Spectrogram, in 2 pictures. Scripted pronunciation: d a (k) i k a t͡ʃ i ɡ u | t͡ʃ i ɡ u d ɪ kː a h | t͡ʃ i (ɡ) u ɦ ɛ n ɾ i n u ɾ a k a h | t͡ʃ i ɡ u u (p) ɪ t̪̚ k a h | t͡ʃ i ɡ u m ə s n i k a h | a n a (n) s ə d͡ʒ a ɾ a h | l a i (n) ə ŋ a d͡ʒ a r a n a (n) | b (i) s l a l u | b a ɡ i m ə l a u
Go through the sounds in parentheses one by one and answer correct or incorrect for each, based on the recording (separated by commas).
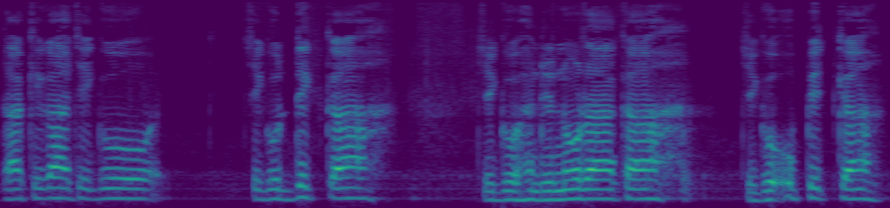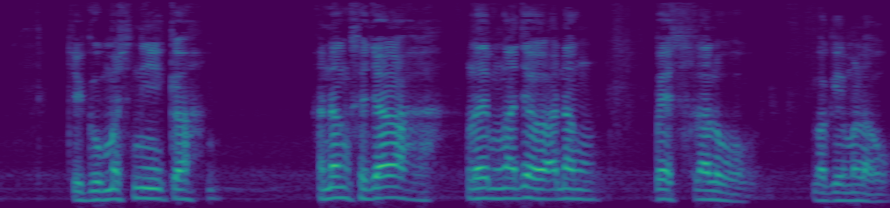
correct, correct, correct, incorrect, incorrect, incorrect, incorrect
